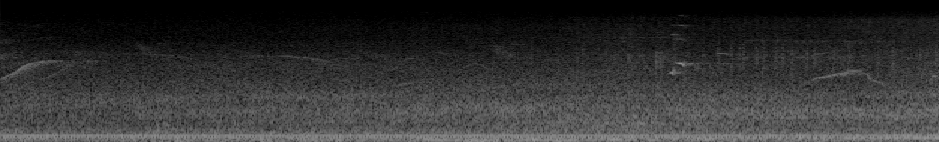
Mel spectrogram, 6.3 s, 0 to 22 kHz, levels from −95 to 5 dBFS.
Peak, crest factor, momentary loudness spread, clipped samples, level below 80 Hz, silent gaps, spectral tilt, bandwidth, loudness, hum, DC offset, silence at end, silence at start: -28 dBFS; 12 dB; 3 LU; under 0.1%; -50 dBFS; none; -6.5 dB/octave; 16 kHz; -43 LUFS; none; under 0.1%; 0 s; 0 s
